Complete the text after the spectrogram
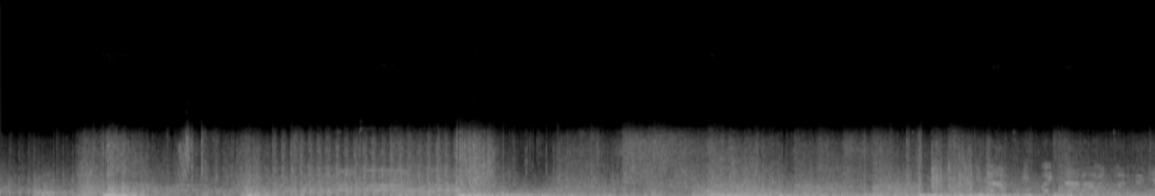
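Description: Gunshots crack and boom in short bursts.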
